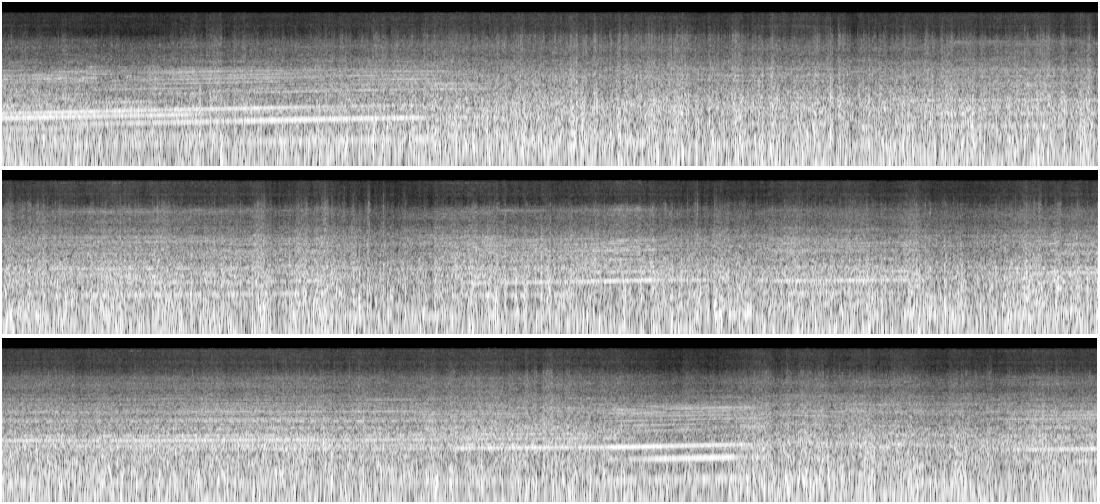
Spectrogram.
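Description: Motorcycle riding at highway speed, heavy wind rush on the rider-mounted microphone over the engine. The engine's pitch rises as it accelerates in the first few seconds and again near the end.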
